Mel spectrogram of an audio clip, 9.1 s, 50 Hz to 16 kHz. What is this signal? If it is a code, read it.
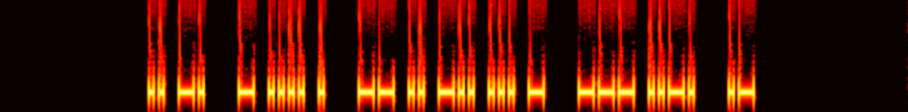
Morse code, heard as a keyed tone, about 24 wpm, 700 Hz. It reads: IN THE MIDST OF A
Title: Speed-Racing - Sets of 5 Words 20wpm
